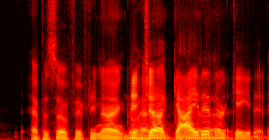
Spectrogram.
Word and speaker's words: Gaiden: That's probably where the accent is on the den.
